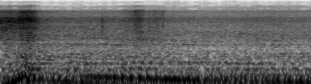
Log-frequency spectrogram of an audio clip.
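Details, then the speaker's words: Cold engine after stuck valves were freed and bent pushrods straightened, still on fast idle with one more step to come down. Deep, even rumble slightly above normal idle, no misses or knocks; normal. "it's not warm enough yet to it's got one more step to come down"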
